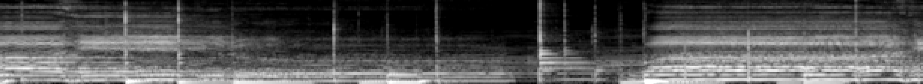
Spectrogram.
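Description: Harmonium chords with tabla accompaniment in Sikh kirtan: the reed harmonium holds sustained notes while the tabla's bass drum gives deep strokes under it. The music briefly thins out about three seconds in, then comes back fuller with a strong drum stroke.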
